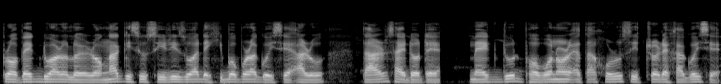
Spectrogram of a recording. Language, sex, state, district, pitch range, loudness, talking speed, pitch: Assamese, male, Assam, Kamrup Metropolitan, 110-120 Hz, -19 LUFS, 150 wpm, 115 Hz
